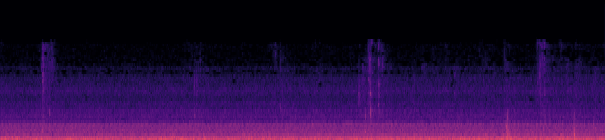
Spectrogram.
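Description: Steady background hum and hiss, with a low drone and a few faint clicks.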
